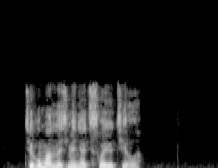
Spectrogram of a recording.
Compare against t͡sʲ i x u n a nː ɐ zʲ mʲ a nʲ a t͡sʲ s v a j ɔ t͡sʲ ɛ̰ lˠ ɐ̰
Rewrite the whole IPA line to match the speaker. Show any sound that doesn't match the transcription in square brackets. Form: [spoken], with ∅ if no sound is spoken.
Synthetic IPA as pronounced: t͡sʲ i [ɣ] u [m] a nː ɐ zʲ mʲ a nʲ a t͡sʲ s v a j ɔ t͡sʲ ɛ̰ lˠ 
